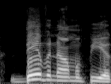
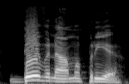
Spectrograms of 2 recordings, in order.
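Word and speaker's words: देवानांप्रिय: वंश और महाव में अशोक को देवनाम पिय कहा गया जो कि पाली भाषा में लिखा गया है वैसे इसका सही जो उच्चारण होगा हिंदी भाषा में या संस्कृत भाषा में उसको बोलेंगे देवनाम प्रिय और अगली स्लाइड की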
